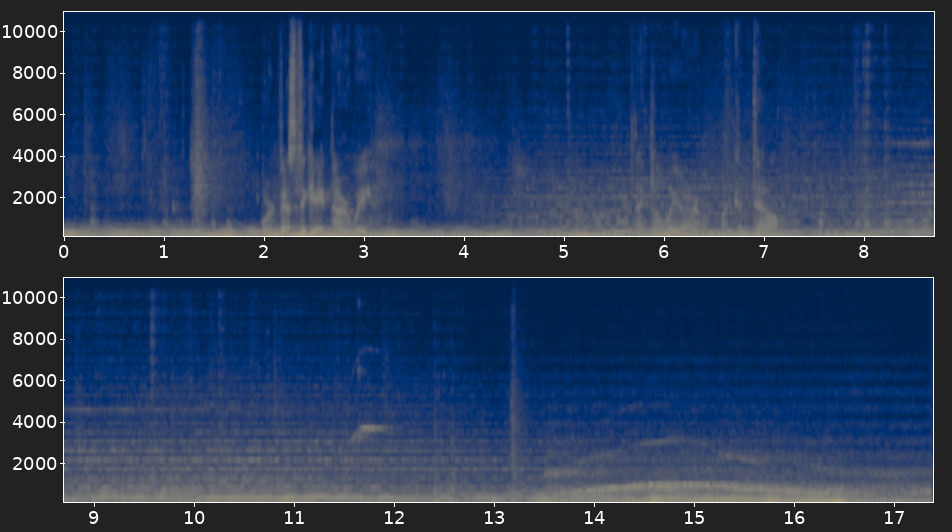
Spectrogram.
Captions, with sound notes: - We're investigating, aren't we? I know we are. I can tell. (sirens wailing)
